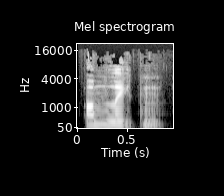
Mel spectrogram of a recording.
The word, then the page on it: unladen: British English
